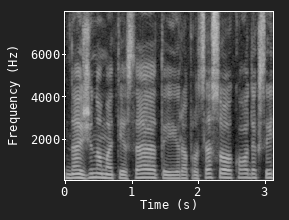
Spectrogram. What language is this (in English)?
Lithuanian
